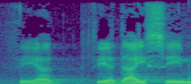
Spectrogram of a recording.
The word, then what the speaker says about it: theodicy: It's theosity. No. Theodicy, maybe. It's T-H-E-O-D-I-C-Y.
